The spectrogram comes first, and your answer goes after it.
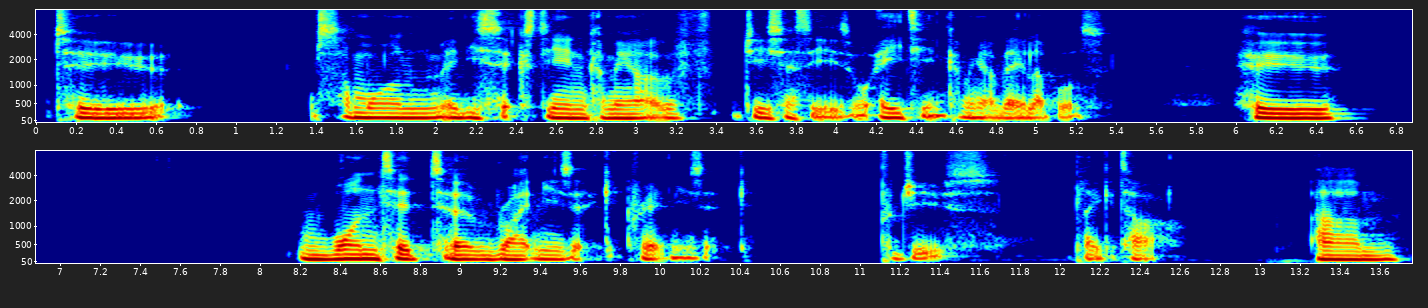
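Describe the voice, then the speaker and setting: A man's voice: medium pitch, vocal fry, warm tone. A man in his twenties hosting a casual music interview, asking long, rambling questions that circle back and correct themselves. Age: 20s. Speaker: podcast host.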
